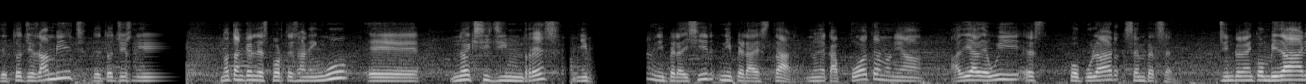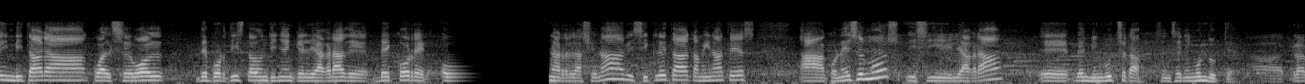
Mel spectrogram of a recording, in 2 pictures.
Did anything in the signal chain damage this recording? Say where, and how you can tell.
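Yes. The damage happens at the network stage. Short concealed packet loss shows up as brief smears at 1.22–1.27 s and 1.29–1.33 s, about 40 ms and 20 ms missing. In each case the receiver extended the preceding sound to cover the hole and then blended back into the real audio.

There are three gaps that sound like a long network dropout: 1.45–1.87 s, 5.90–6.48 s and 17.54–18.57 s. In each, a continued tail fades to silence, which lasts about 0.7 s in the last case. The audio then resumes with that stretch missing. These are likely extended packet outages.

Repeated packet loss (robotic sound) runs from 5.59 to 5.82 s. There are four closely spaced gaps, the longest 59 ms, and nearly half the span is concealed. The result is choppy, with pieces missing, because each patch is followed almost immediately by the next loss. Throughout the clip, the band stops at 8 kHz, which is consistent with a 64 kbps G.722 call path.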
